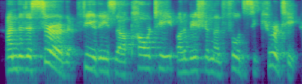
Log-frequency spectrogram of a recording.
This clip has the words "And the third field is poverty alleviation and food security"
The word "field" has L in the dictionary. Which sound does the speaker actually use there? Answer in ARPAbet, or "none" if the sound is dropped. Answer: none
